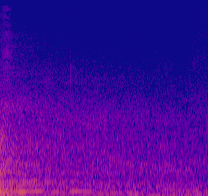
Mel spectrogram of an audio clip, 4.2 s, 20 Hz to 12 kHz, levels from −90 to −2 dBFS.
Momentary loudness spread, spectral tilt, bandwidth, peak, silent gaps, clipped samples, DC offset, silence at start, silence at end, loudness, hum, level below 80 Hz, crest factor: 10 LU; -6.5 dB/octave; 11.5 kHz; -32 dBFS; none; under 0.1%; under 0.1%; 0 s; 0 s; -53 LUFS; none; -58 dBFS; 18 dB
